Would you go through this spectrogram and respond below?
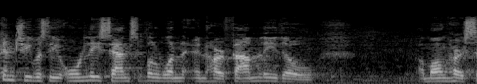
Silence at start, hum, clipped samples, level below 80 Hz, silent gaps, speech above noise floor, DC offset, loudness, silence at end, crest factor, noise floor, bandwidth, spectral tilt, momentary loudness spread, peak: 0 s; none; under 0.1%; -58 dBFS; none; 25 dB; under 0.1%; -25 LUFS; 0 s; 20 dB; -51 dBFS; 10 kHz; -3 dB/octave; 16 LU; -6 dBFS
